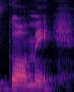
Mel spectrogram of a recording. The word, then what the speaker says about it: gourmet: Gourmet ice cream means very delicious tasty ice cream is gourmet. So there is no sound of T, that's a gourmet, right?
